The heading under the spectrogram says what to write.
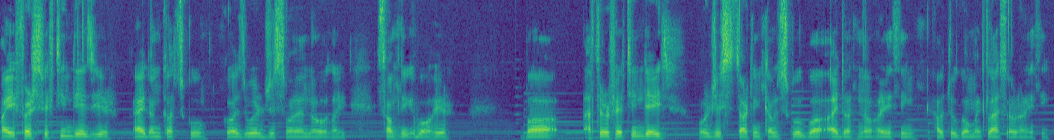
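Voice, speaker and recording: A young man speaks hesitant, simple English as a student learning the language. His low voice is dark and nearly monotone, with faint music underneath. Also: normal speed. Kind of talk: interview testimonial. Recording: soft music bed underneath.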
